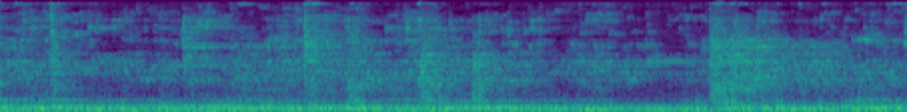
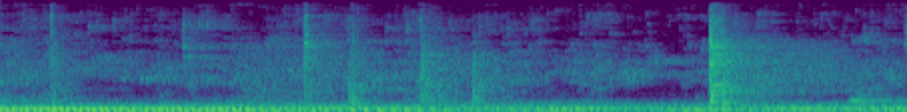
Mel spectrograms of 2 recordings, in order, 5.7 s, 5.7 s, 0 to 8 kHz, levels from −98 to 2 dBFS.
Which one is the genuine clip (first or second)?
second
